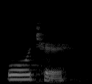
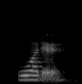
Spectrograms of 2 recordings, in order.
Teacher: When the sound comes after a stressed vowel and before a weak vowel. In American English, this sound is often made with a voice flap, similar to verified d.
